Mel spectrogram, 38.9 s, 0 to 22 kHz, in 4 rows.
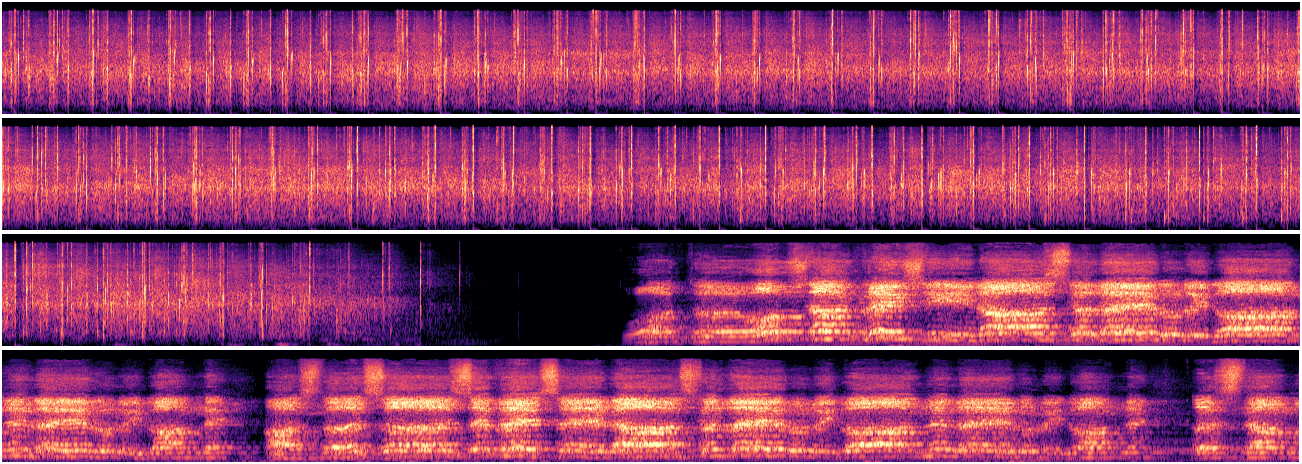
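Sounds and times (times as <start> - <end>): audience applauding: 0.0 - 23.5
low held vocal drone: 24.1 - 38.9
male choir chanting: 24.1 - 38.9.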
